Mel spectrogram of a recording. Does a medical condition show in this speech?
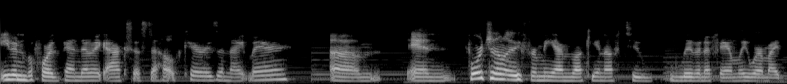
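No.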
